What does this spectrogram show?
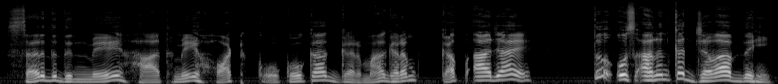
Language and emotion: Hindi, happy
